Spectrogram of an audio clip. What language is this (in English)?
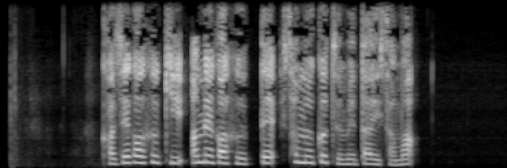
Japanese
